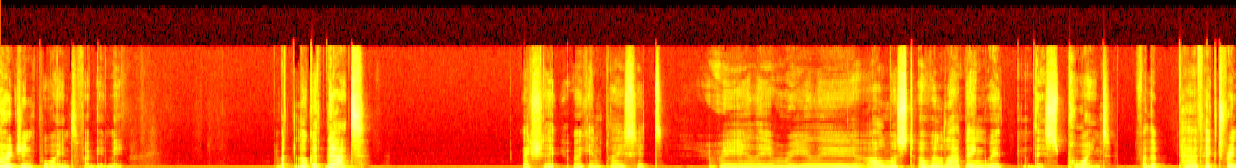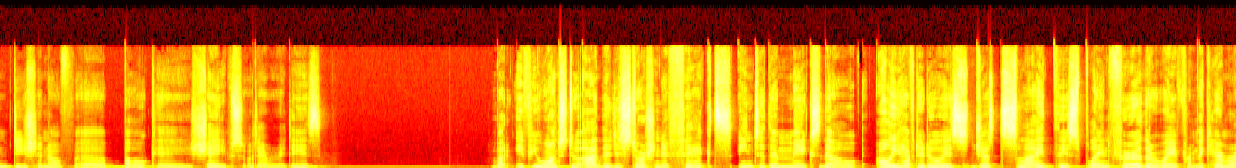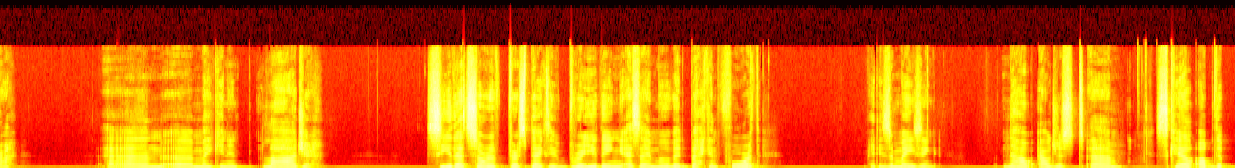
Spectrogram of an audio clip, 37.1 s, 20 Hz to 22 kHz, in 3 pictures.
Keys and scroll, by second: 1.5 alt+,, 5.3 alt+g, 5.4 alt+z, 19.7 alt+shift+g, 19.7 alt+shift+z.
